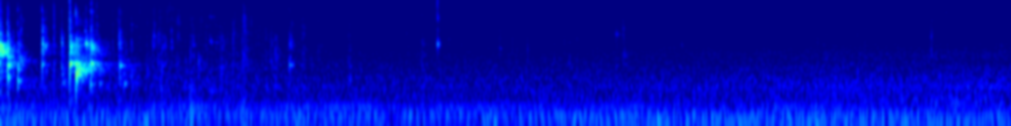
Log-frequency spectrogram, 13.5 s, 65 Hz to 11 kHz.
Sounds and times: Ice falling from tower 0:00.0 - 0:02.5

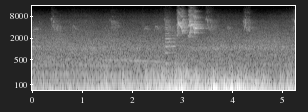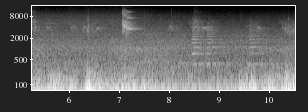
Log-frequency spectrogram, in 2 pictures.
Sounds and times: Birds 0:00.0 - 0:04.5
Wind 0:00.0 - 0:10.5
Birds 0:05.2 - 0:09.0

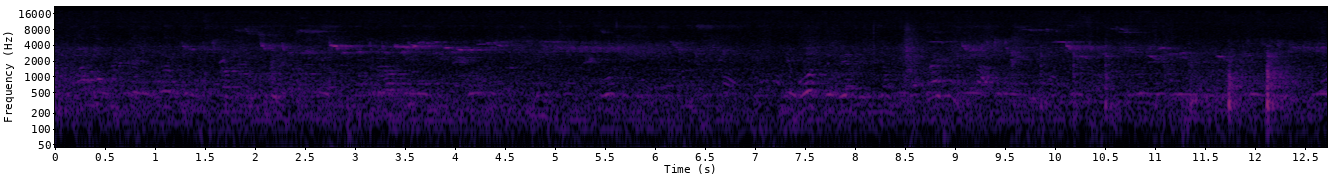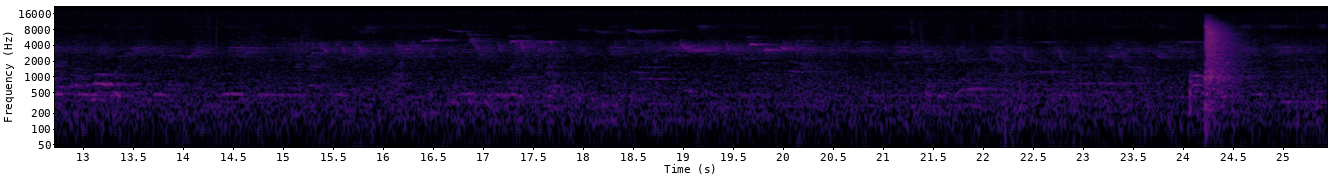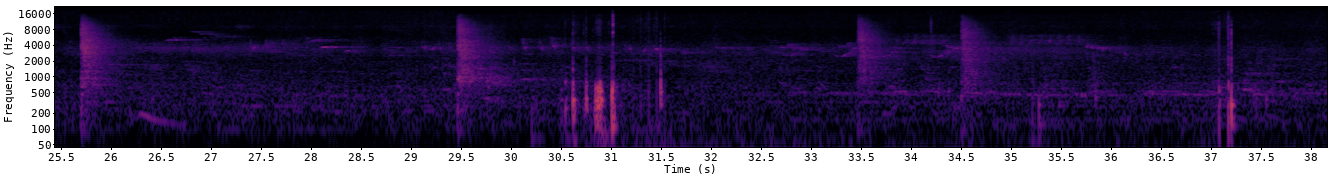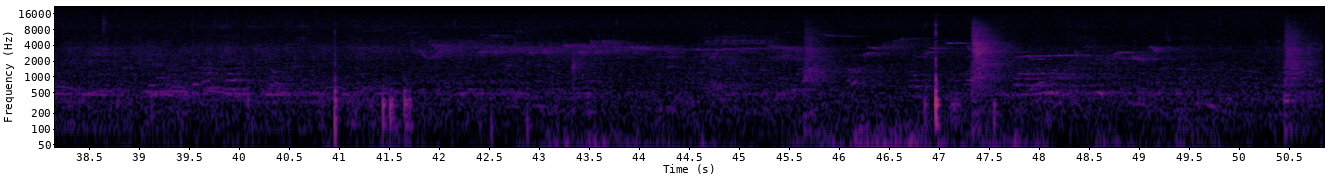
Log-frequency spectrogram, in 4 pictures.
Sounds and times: cyclists 0:00.0 - 0:50.8

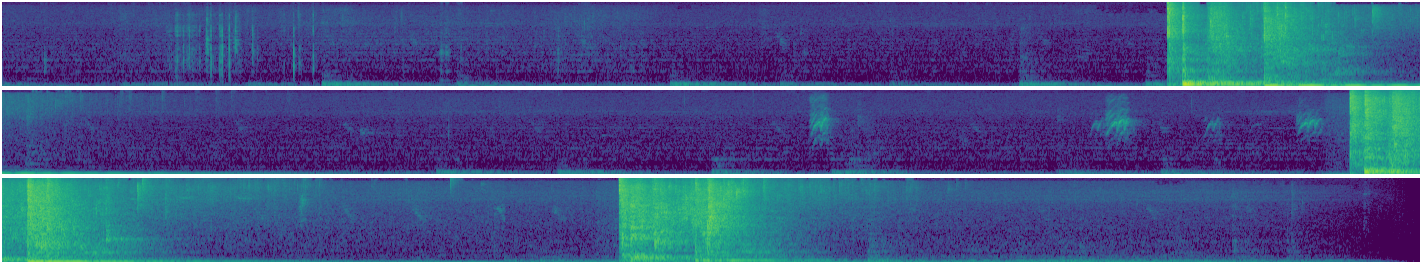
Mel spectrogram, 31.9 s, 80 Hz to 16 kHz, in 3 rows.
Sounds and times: Rock drops on Evoramonte castle wells 0:08.8 - 0:11.0
Rock drops on Evoramonte castle wells 0:20.7 - 0:23.0

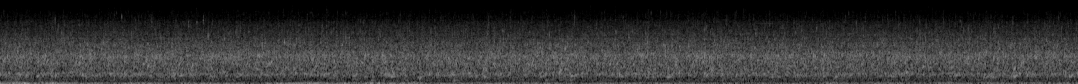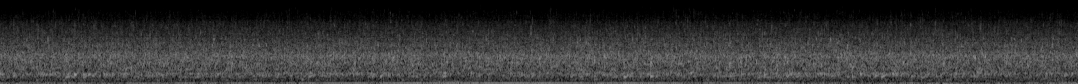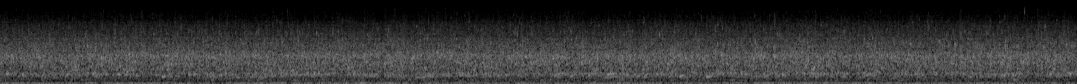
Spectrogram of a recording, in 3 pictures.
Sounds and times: little creek 0:00.0 - 0:32.3

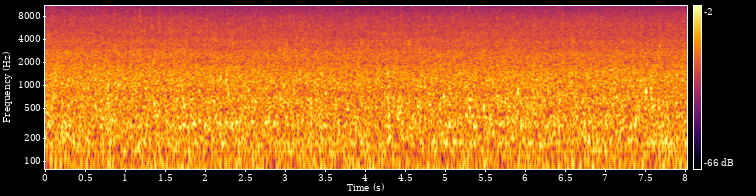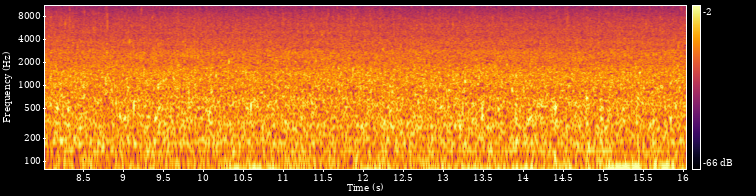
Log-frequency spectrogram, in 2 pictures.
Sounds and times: waterflow under the stony bridge 0:00.0 - 0:16.0

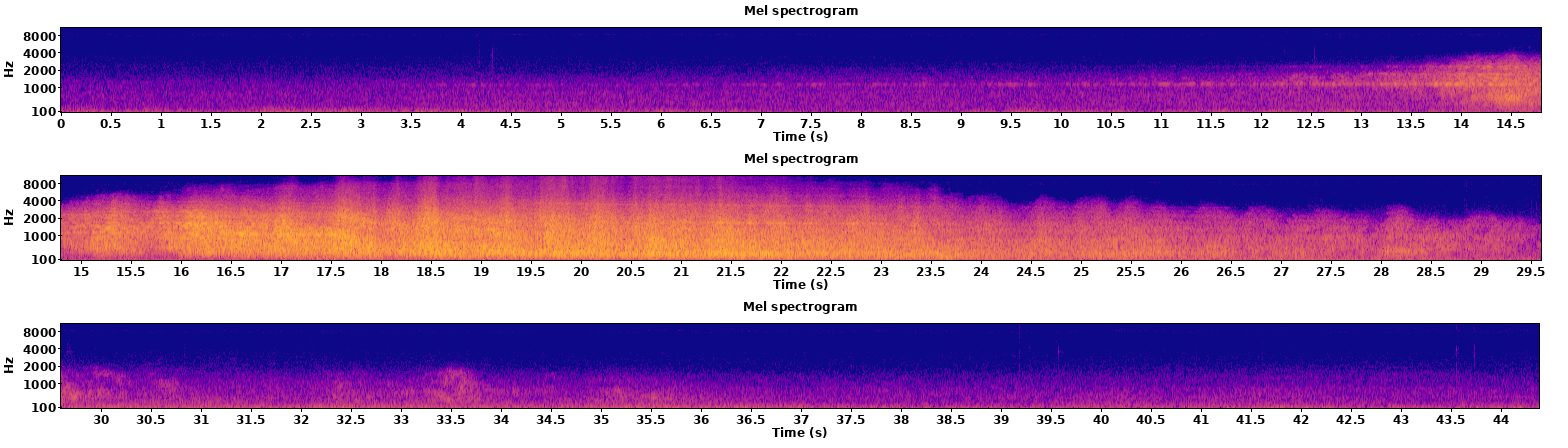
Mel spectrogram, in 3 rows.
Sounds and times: Landings and takeoffs 0:11.0 - 0:34.1

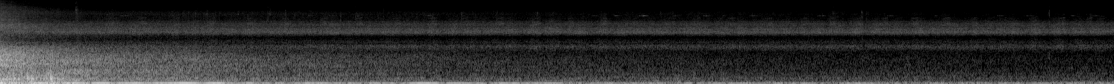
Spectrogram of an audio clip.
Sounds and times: car 0:00.0 - 0:08.7
cicadas 0:00.0 - 0:11.1

